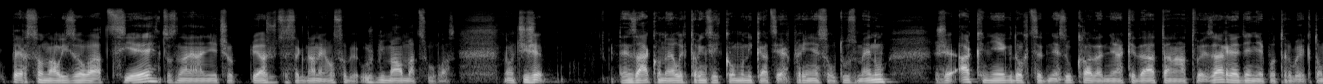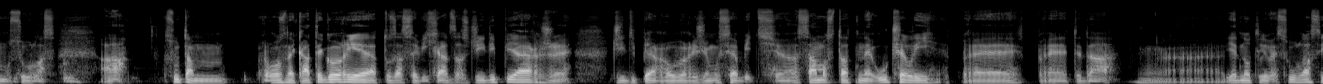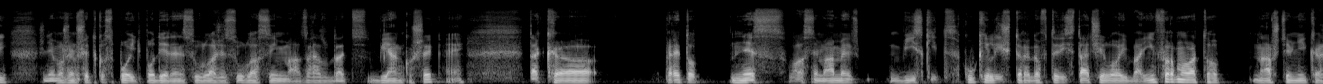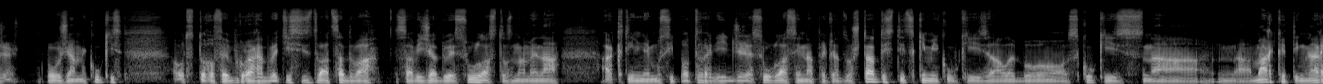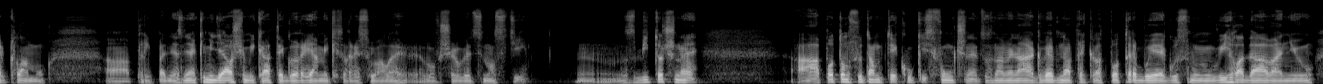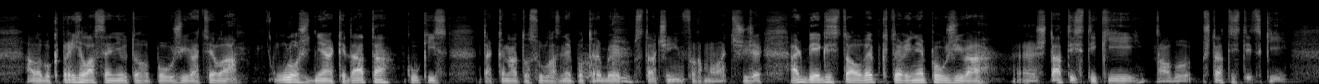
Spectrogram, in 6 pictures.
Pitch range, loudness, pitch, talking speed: 85-100 Hz, -22 LUFS, 90 Hz, 130 wpm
